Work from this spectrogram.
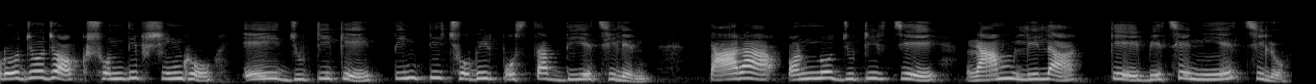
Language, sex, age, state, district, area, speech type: Bengali, female, 45-60, West Bengal, Kolkata, urban, read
